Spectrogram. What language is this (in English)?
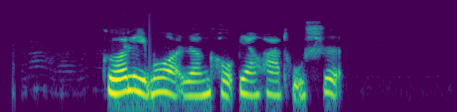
Chinese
